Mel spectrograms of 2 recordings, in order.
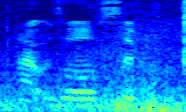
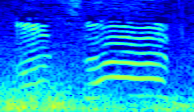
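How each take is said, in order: First: It sounds flat and insincere. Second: It sounds genuinely enthusiastic.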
